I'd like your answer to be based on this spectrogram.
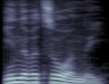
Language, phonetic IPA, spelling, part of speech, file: Russian, [ɪnːəvət͡sɨˈonːɨj], инновационный, adjective, Ru-инновационный.ogg
- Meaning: 1. innovation 2. innovative, ground-breaking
